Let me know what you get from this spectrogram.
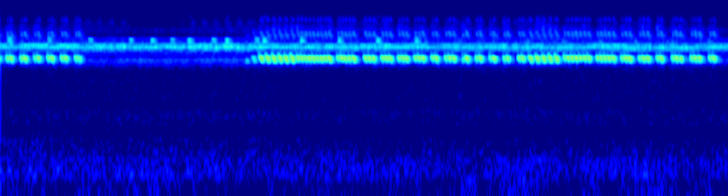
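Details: Autumn insects calling in a sleep-oriented nature recording: a dense, high-pitched chorus of trilled pulses near the top of the range, rapid chirps repeating about three times per second, swelling louder after a quieter opening stretch.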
